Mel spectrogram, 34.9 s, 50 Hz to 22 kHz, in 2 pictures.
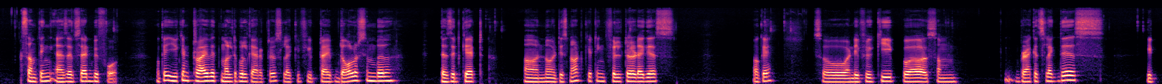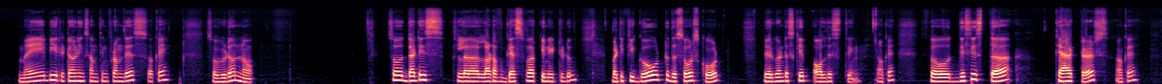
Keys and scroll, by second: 4.5 typing, 5.2 Return, 13.9-14.7 typing, 15.0 Return.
